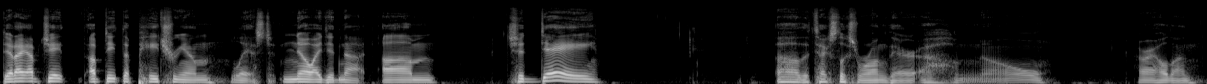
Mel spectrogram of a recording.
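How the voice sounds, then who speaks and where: A congested man with a stuffy nose talks slowly and loosely while hosting his live stream, apologizing and trailing off as he goes. His voice sits on the low side, and the sound is dry and close. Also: a little mellow, smooth, dry recording. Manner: rambling and apologetic, many fillers and restarts. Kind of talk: casual live-stream chat. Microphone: home streaming mic.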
